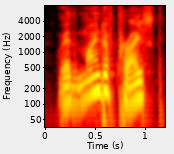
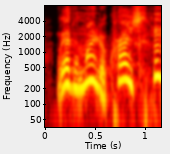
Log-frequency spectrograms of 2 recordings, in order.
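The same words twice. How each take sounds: First: Said in the usual way. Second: Mousy, high-pitched imitation; James Corum. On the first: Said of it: "That's how he talked". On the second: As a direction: put on a small, high mousy voice. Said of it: "A little mousy".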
